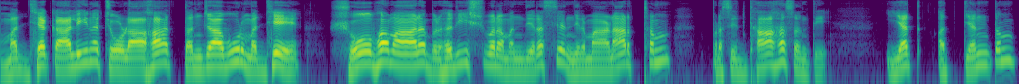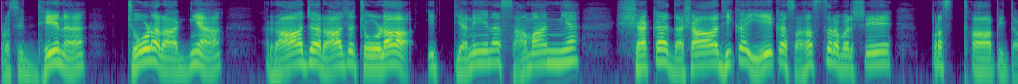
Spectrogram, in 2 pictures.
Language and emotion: Sanskrit, neutral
